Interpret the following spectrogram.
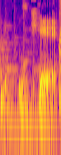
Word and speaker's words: Phuket: But, you know, it's not pronounced myself where it's actually Phuket.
